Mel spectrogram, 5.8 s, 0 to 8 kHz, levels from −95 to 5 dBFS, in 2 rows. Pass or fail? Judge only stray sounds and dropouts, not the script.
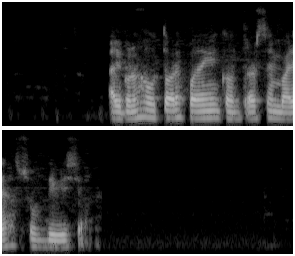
pass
